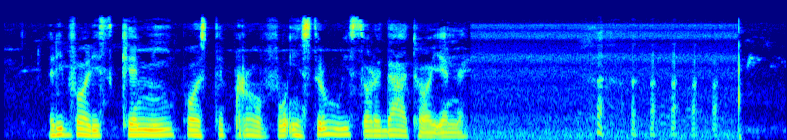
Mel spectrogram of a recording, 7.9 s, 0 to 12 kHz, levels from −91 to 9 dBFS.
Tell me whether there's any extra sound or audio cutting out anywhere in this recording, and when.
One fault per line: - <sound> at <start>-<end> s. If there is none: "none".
- laugh at 5.8-7.3 s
